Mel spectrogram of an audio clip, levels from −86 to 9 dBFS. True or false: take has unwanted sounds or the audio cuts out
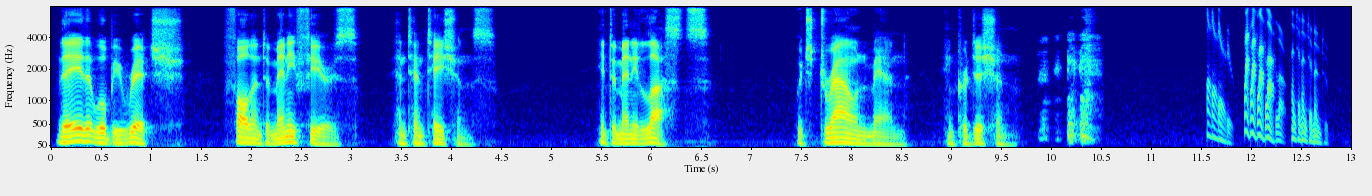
true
